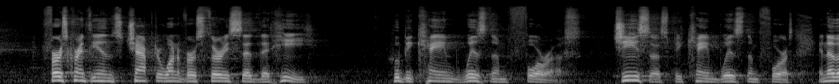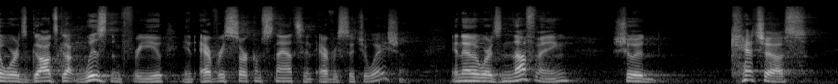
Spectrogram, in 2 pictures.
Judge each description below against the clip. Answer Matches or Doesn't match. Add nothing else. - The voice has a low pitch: Doesn't match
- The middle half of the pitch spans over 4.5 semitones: Doesn't match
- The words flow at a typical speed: Matches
